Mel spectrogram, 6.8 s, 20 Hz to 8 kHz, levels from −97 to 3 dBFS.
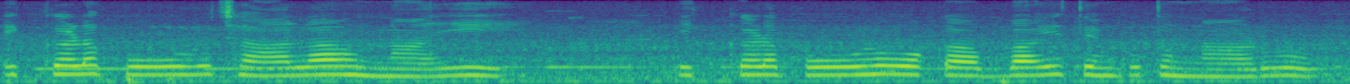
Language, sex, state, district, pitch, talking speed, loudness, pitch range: Telugu, female, Telangana, Mahabubabad, 245 Hz, 80 wpm, -16 LUFS, 225-260 Hz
